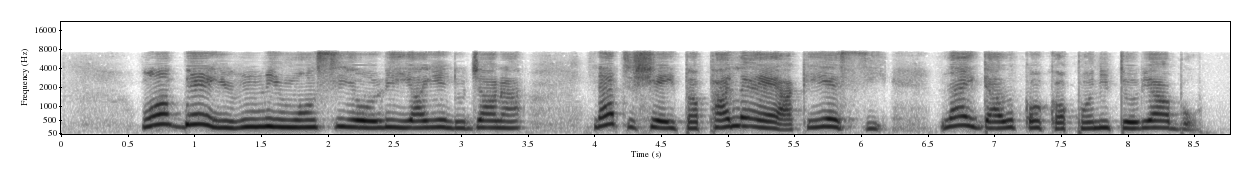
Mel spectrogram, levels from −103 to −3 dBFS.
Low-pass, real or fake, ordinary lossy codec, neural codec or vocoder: 7.2 kHz; fake; none; codec, 16 kHz, 1.1 kbps, Voila-Tokenizer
